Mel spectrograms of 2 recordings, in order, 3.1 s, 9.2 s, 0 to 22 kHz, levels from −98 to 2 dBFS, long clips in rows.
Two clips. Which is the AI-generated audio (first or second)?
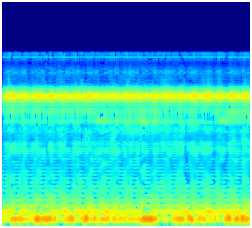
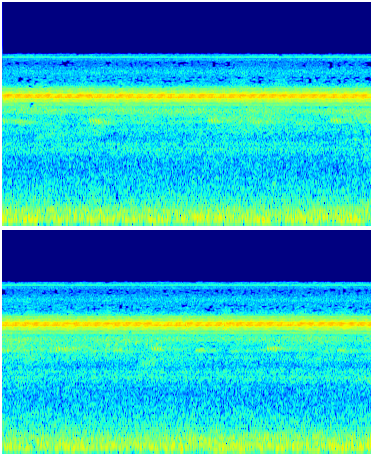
first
